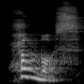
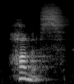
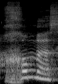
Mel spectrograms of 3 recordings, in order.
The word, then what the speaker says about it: hummus: in the universe humus for some reason people really Massacre this one and they say hummus hummus sounds kind of sad doesn't it like I'd like some hummus humus no it's not humus and it's not humus either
